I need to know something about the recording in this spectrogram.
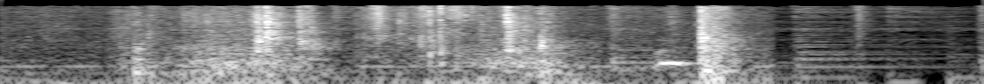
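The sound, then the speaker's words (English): A desk drawer holding a ruler is pulled open and pushed shut, with a few wooden knocks and sliding rattles over about five seconds, and a low rumble underneath. “Oh, yes, it's in my desk drawer.”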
